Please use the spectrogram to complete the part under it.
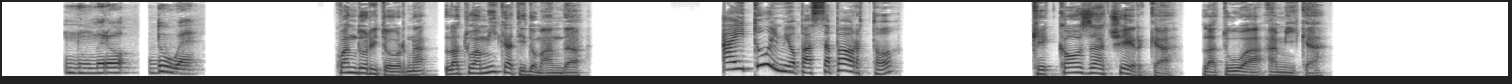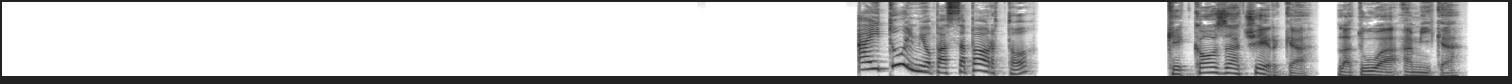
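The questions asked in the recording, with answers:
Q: Che cosa cerca la tua amica?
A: Il passaporto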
